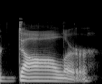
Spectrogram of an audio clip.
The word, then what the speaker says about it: dollar: so whatever you prefer same for dollar da or doll but dollar and that's different than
